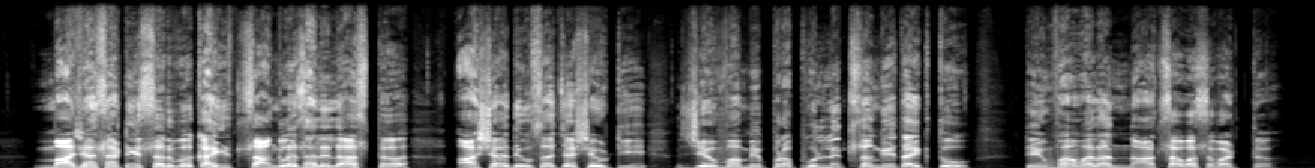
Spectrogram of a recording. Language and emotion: Marathi, happy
